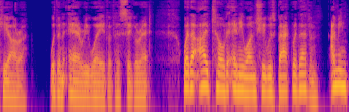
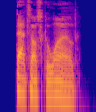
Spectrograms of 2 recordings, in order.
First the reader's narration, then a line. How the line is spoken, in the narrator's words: she added kindly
